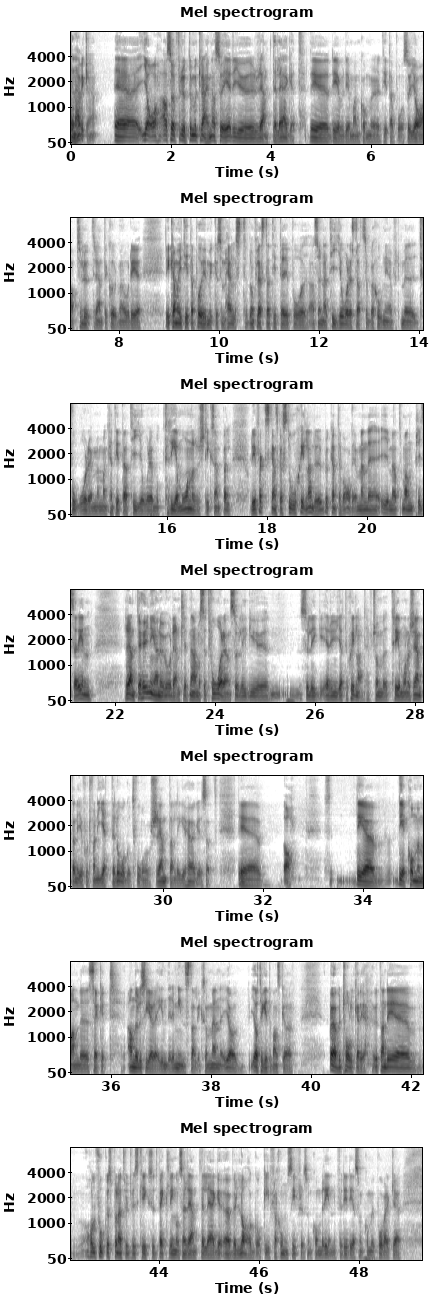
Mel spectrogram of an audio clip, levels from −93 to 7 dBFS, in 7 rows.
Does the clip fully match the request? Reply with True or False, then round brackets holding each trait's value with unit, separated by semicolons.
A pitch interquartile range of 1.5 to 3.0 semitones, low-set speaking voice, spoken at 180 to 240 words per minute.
True (2.6 semitones; 90 Hz; 190 wpm)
